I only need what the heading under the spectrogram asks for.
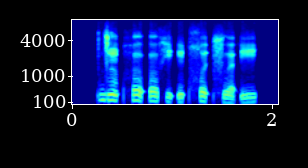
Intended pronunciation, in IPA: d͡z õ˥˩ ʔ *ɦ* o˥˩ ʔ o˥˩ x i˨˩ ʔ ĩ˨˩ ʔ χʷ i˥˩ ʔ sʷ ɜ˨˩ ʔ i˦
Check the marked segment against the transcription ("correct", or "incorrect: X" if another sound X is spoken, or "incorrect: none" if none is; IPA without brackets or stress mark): incorrect: h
